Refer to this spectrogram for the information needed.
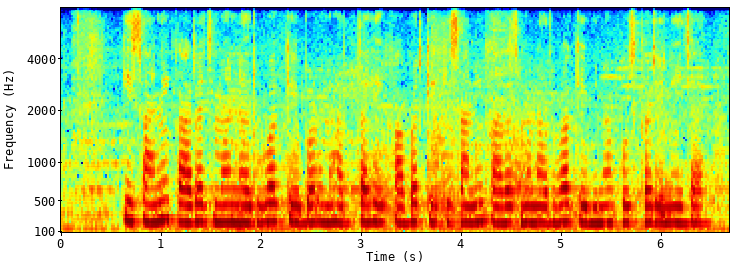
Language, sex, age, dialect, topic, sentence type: Chhattisgarhi, female, 18-24, Western/Budati/Khatahi, agriculture, statement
